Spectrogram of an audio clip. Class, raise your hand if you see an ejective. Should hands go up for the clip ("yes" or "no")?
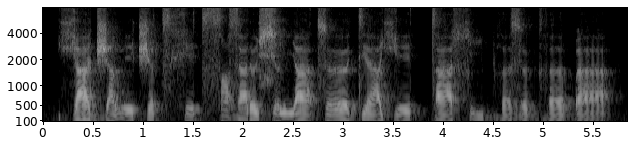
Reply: no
